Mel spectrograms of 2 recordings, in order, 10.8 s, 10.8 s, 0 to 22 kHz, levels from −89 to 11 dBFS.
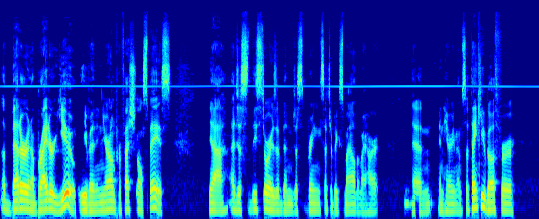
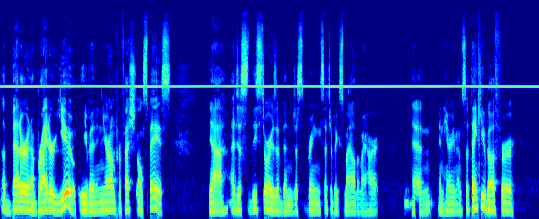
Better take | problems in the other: first | high-pitched whine; loud; throughout; 5 kHz, 7 dB below the speech; faint in the first

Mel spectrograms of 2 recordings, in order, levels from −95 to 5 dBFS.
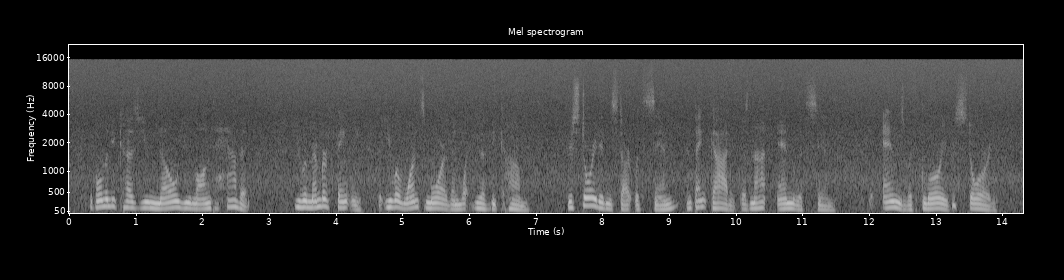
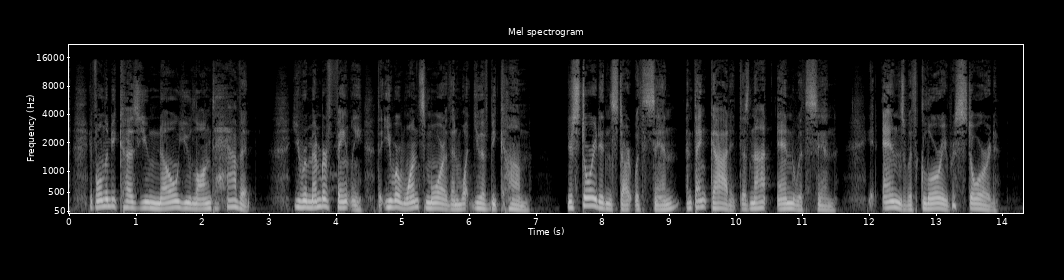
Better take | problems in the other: second | hiss; loud; throughout; 6 dB below the speech

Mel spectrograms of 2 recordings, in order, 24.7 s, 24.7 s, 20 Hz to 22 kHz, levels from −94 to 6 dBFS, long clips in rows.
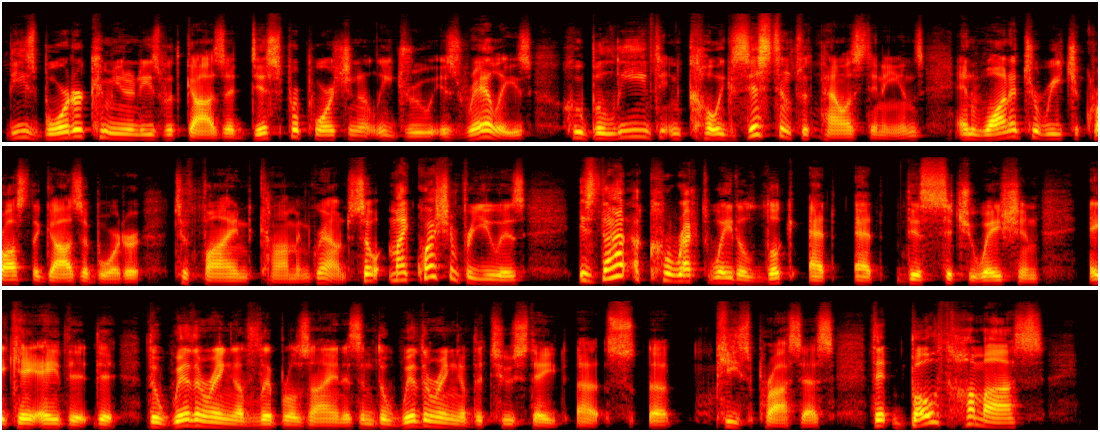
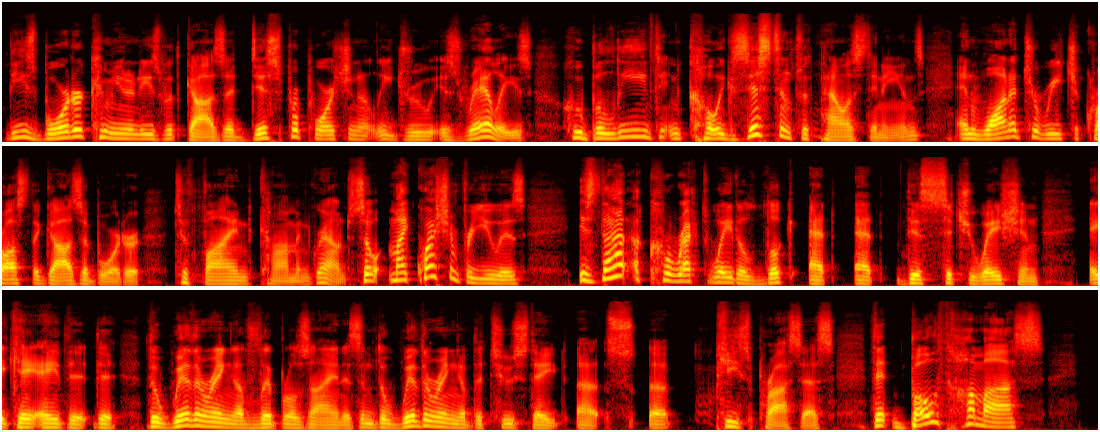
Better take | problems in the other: second | thin; very slightly; fading below 300 Hz

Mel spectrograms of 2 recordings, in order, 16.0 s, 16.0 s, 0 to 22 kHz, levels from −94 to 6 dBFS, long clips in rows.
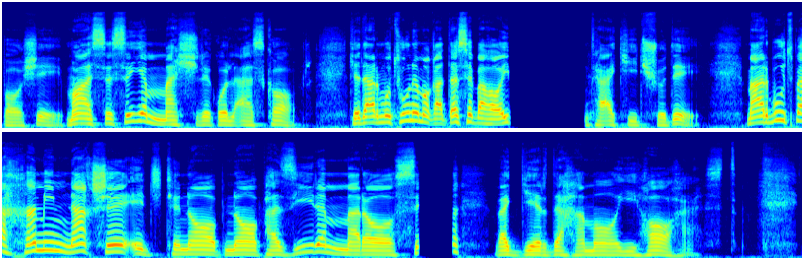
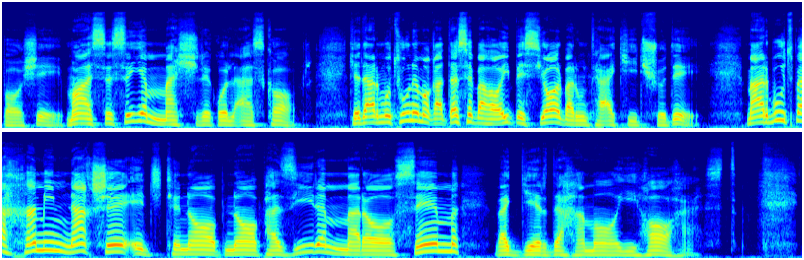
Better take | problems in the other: second | audio cutting out; at 5 s for 0.5 s and at 12 s

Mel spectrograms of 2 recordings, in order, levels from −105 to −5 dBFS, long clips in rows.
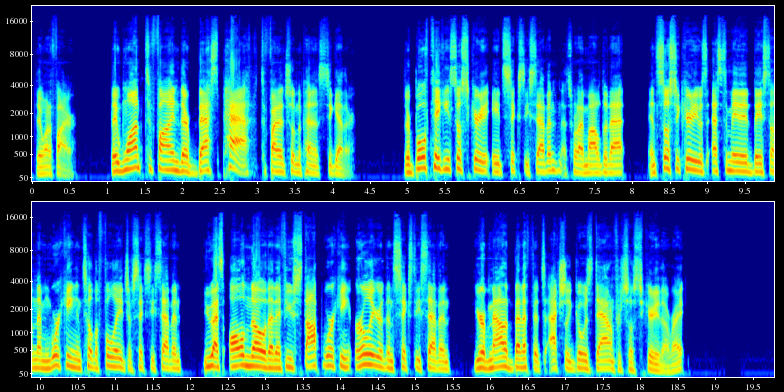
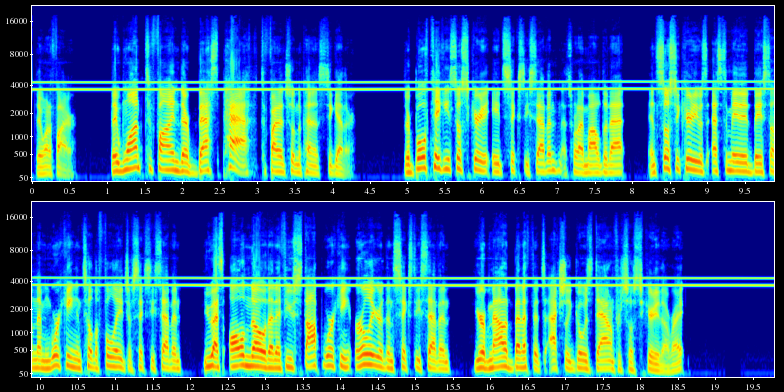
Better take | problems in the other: first | high-pitched whine; loud; throughout; 3.5 kHz, 10 dB below the speech

